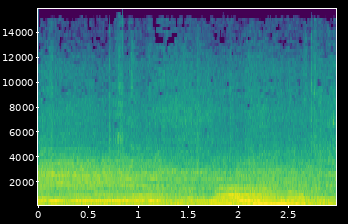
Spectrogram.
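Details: Large bull at the Ambarketawang cattle market, said to weigh over 900 kg, nearly a ton, giving drawn-out lowing moos that dip in pitch, masked by steady crowd and market noise.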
